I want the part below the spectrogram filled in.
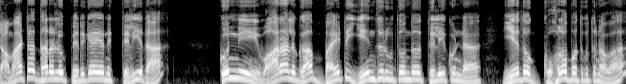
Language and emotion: Telugu, disgusted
